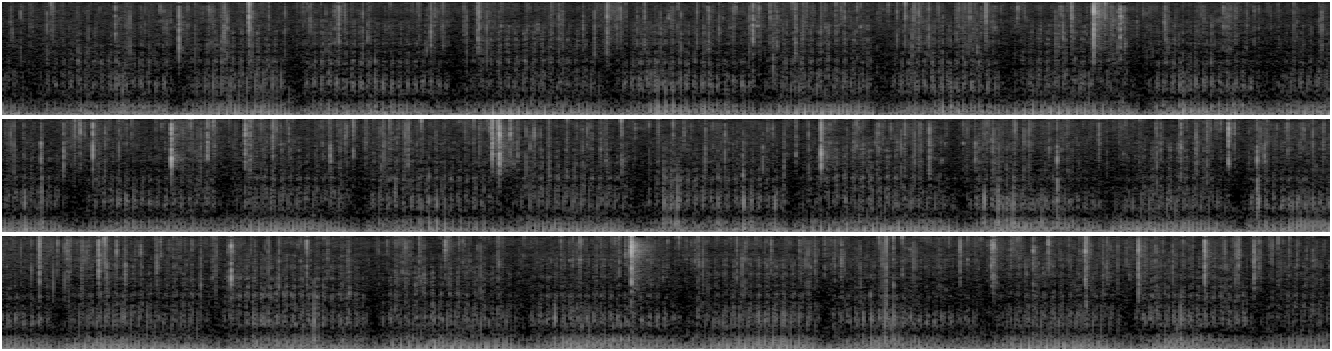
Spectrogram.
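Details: Cat purring in a deep, even drone that swells and dips with its breathing, set against a steady scatter of crackling firewood snaps.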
